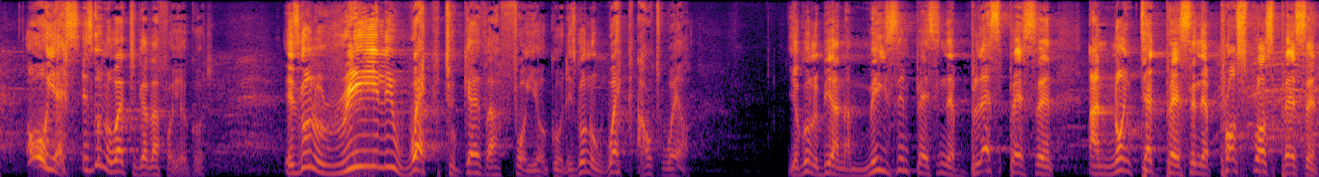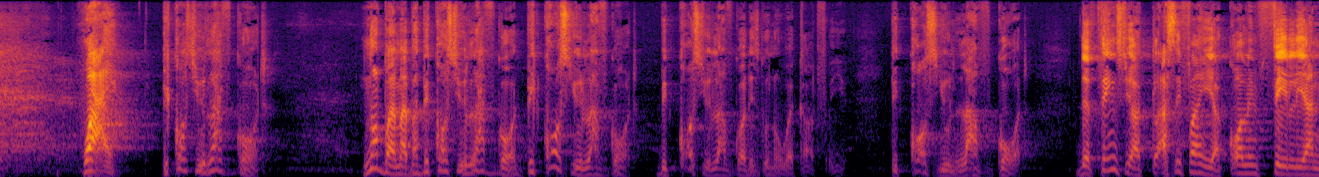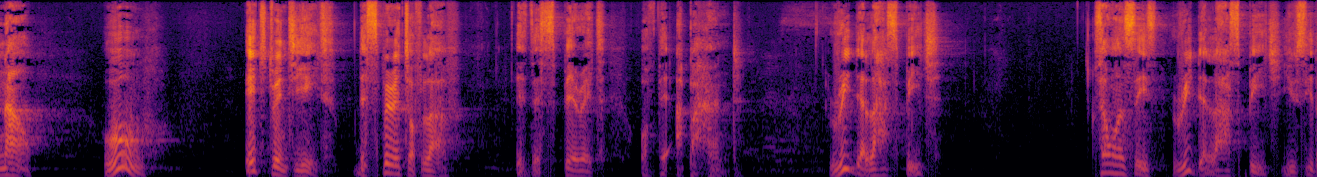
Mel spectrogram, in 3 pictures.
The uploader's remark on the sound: at the Lovely Voice Experience - First Love Church, London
